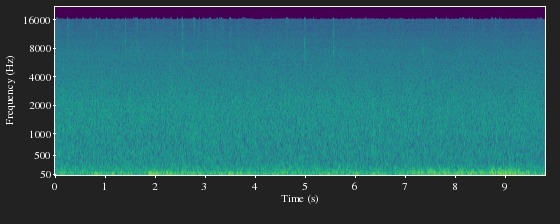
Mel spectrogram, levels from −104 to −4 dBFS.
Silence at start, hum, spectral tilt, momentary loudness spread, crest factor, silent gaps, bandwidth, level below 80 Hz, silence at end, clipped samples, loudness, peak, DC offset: 0 s; none; -3.5 dB/octave; 4 LU; 16 dB; none; 17 kHz; -34 dBFS; 0 s; under 0.1%; -34 LUFS; -16 dBFS; under 0.1%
